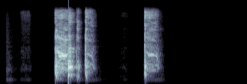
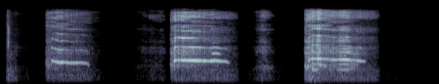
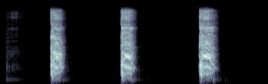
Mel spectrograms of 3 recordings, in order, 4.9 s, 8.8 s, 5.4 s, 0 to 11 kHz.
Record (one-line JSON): {"cough_length": "4.9 s", "cough_amplitude": 28402, "cough_signal_mean_std_ratio": 0.29, "exhalation_length": "8.8 s", "exhalation_amplitude": 14785, "exhalation_signal_mean_std_ratio": 0.46, "three_cough_length": "5.4 s", "three_cough_amplitude": 28383, "three_cough_signal_mean_std_ratio": 0.31, "survey_phase": "alpha (2021-03-01 to 2021-08-12)", "age": "18-44", "gender": "Male", "wearing_mask": "No", "symptom_cough_any": true, "symptom_fever_high_temperature": true, "symptom_onset": "3 days", "smoker_status": "Never smoked", "respiratory_condition_asthma": false, "respiratory_condition_other": false, "recruitment_source": "Test and Trace", "submission_delay": "2 days", "covid_test_result": "Positive", "covid_test_method": "RT-qPCR", "covid_ct_value": 15.3, "covid_ct_gene": "ORF1ab gene"}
